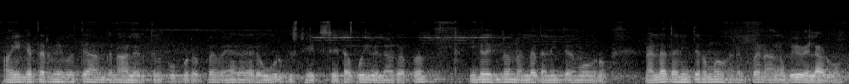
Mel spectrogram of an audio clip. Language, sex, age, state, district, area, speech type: Tamil, male, 18-30, Tamil Nadu, Thanjavur, rural, spontaneous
